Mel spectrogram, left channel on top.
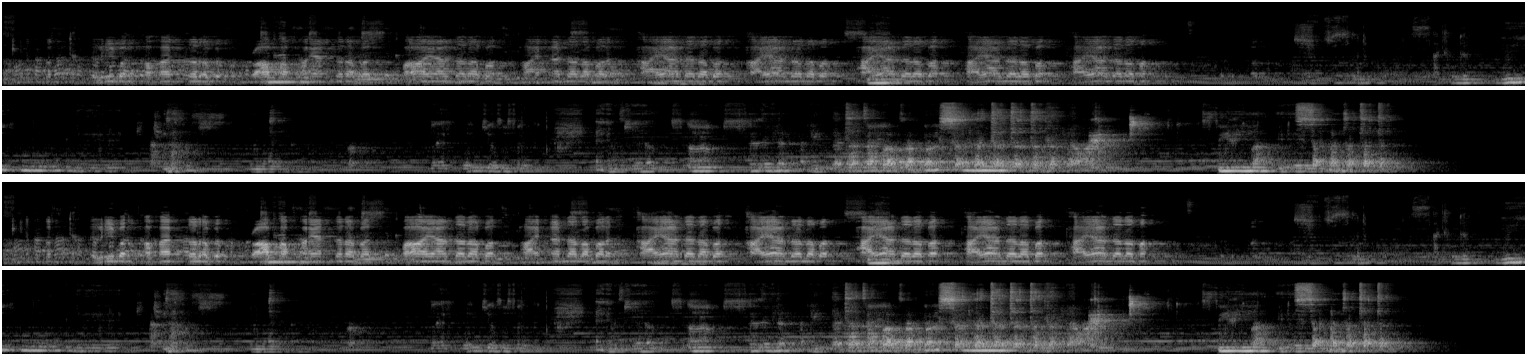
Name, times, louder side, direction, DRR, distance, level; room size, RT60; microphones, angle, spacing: voice 1, 0.0-1.3 1.8-2.1 2.6-2.7 2.9-3.1 3.4-3.9 4.9-5.2 6.1-7.0 8.2-8.3 9.9-10.1 11.1-11.7 12.5-13.1 13.5-13.6 14.2-14.4, equal, 45° right, -2 dB, 3.6 m, -42 dB
voice 2, 0.9-2.2 2.5-3.7 4.0-4.9 5.2-6.1 6.3-11.5, right 5 dB, 70° right, 8 dB, 0.9 m, -29 dB
voice 3, 2.7-3.1 8.7-8.9 15.0-15.7 16.8-17.0 20.1-20.2 21.6-21.7 22.1-22.3 22.7-23.1 23.3-23.4 23.7-24.1 24.5-25.3 27.4-28.6, equal, 5° right, 8 dB, 0.7 m, -29 dB
voice 4, 16.7-17.0 18.7-18.8 23.0-23.1 23.5-26.6 27.7-27.9 28.2-29.0, right 1 dB, 90° right, -1 dB, 3.7 m, -29 dB
14.5 x 5.9 x 6.6 m, 1.0 s
head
